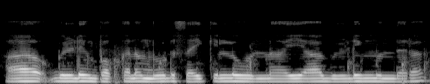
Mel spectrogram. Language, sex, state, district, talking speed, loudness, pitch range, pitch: Telugu, male, Andhra Pradesh, Sri Satya Sai, 125 wpm, -14 LUFS, 135-145 Hz, 140 Hz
